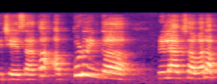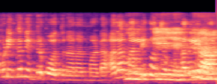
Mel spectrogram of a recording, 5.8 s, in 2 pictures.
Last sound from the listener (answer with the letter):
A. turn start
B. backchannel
A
